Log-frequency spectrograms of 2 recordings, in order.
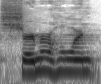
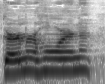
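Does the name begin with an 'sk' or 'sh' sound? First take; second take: sh; sk. First: The name begins with a soft 'sh' sound. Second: The name begins with a hard 'sk' sound. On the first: This is how the speaker has always said the name. "I've always pronounced it" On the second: This is how the broadcast says the name. "from what I was hearing on the broadcast, it's pronounced"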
